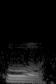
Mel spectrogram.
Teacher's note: like if you say ah at the dentist's office but with your lips rounded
